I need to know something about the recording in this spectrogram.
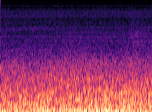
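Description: Steady low outdoor background rumble, with a faint low hum coming in about half a second in.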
